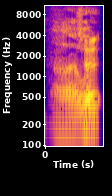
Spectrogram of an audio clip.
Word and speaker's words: Ioelu: It was uh Ioelu. Ioelu.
